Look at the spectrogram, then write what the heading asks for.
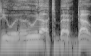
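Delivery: real gruff way of talking. Retelling what a woman kept saying about her husband, real gruff voice. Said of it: "She said just like this. She goes".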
